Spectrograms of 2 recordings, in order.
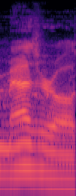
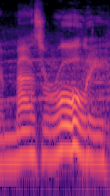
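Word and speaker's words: Mazerolle: of her name, and she says often people want to add that, want to pronounce that E on the end, Mazzaroli. She says it's not Italian.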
